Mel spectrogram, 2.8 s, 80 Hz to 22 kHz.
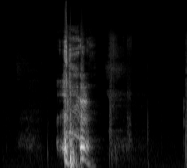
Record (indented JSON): {
  "cough_length": "2.8 s",
  "cough_amplitude": 32768,
  "cough_signal_mean_std_ratio": 0.26,
  "survey_phase": "beta (2021-08-13 to 2022-03-07)",
  "age": "45-64",
  "gender": "Male",
  "wearing_mask": "No",
  "symptom_none": true,
  "smoker_status": "Never smoked",
  "respiratory_condition_asthma": false,
  "respiratory_condition_other": false,
  "recruitment_source": "REACT",
  "submission_delay": "2 days",
  "covid_test_result": "Negative",
  "covid_test_method": "RT-qPCR",
  "influenza_a_test_result": "Negative",
  "influenza_b_test_result": "Negative"
}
